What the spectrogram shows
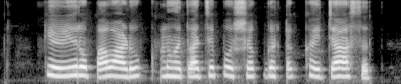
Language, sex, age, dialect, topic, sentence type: Marathi, female, 25-30, Southern Konkan, agriculture, question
